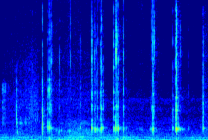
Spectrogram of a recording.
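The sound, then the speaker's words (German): Teeth biting into a hard pen give faint, sharp crunching clicks, a few uneven bites in quick succession. “Sie haben in den Stift gebissen.”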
